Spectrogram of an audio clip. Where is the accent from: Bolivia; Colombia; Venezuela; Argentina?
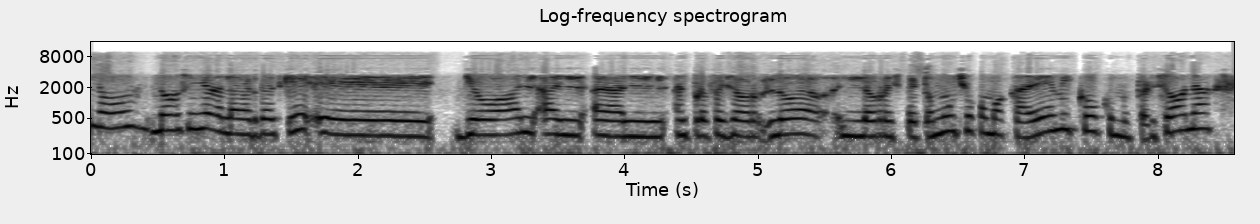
Colombia; Popayán, Cauca; soy del Cauca, yo soy de Popayán.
